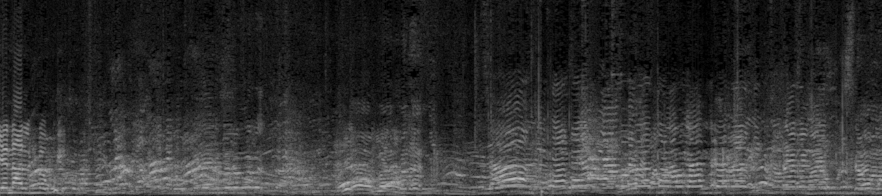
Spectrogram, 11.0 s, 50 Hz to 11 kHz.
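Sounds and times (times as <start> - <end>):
adults chattering: 0.0 - 11.0.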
